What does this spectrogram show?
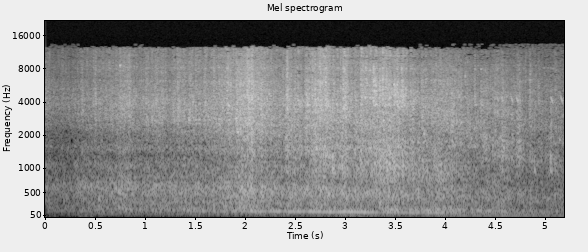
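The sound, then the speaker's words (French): A truck arrives, its engine running with a low, steady rumble under a broad rattling, mechanical noise, growing louder toward the middle and then easing off a little. No one speaks. “Qu'est-ce qui se passe Un camion à cette heure-ci”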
